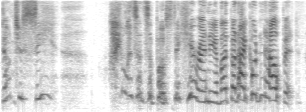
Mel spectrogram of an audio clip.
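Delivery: a frightened secretary breaks down; distressed outburst. Acted. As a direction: near tears, begging to be understood. Maid pleads, refusing to tell.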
